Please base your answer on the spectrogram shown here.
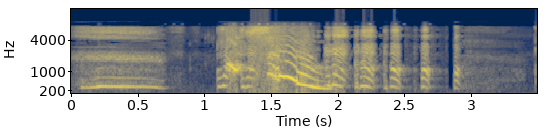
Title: baby laughing at sneeze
